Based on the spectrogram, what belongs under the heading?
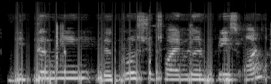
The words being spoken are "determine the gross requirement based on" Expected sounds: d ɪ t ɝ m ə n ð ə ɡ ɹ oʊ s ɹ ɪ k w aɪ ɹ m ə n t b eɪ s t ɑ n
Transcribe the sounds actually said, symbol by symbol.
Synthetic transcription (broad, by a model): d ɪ t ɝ m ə n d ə ɡ ɹ oʊ s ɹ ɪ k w aɪ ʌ m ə n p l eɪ s ɑ n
